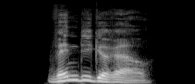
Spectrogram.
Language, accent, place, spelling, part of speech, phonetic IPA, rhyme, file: German, Germany, Berlin, wendigerer, adjective, [ˈvɛndɪɡəʁɐ], -ɛndɪɡəʁɐ, De-wendigerer.ogg
- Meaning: inflection of wendig: 1. strong/mixed nominative masculine singular comparative degree 2. strong genitive/dative feminine singular comparative degree 3. strong genitive plural comparative degree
